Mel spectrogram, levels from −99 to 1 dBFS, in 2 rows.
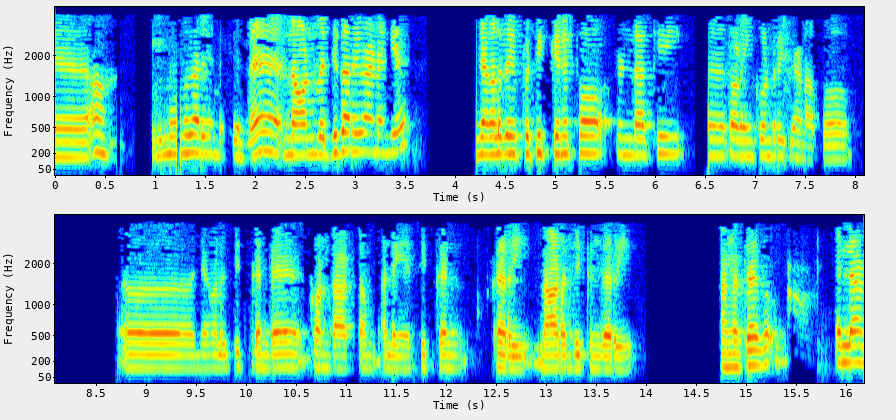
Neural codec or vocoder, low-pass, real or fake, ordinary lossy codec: none; 3.6 kHz; real; MP3, 16 kbps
